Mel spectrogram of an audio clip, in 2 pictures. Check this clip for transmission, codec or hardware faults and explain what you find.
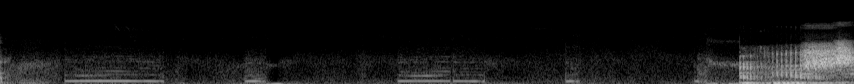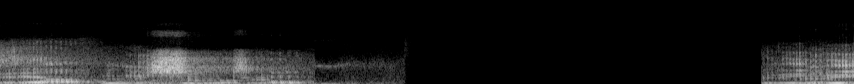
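Yes, there are voice-detector faults throughout, heard over a call path whose band stops at 8 kHz, consistent with a wideband call codec.

Sound dropped by the voice detector at 0.11–0.65 s, 4.50–4.53 s and 7.07–7.40 s: the detector likely judged real sound as background, so it cuts out into steady noise.

Comfort noise in place of the background at 1.64–3.98 s, 4.85–7.40 s and 11.69–16.16 s: transmission likely paused, and the receiver filled in smoother synthetic noise shaped roughly like the background. The last stretch is about 4 dB quieter than the real background.

Onset clipped by the voice detector at 16.12–16.16 s: the detector likely reacted 40 ms late, so the returning sound starts abruptly without its soft beginning.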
